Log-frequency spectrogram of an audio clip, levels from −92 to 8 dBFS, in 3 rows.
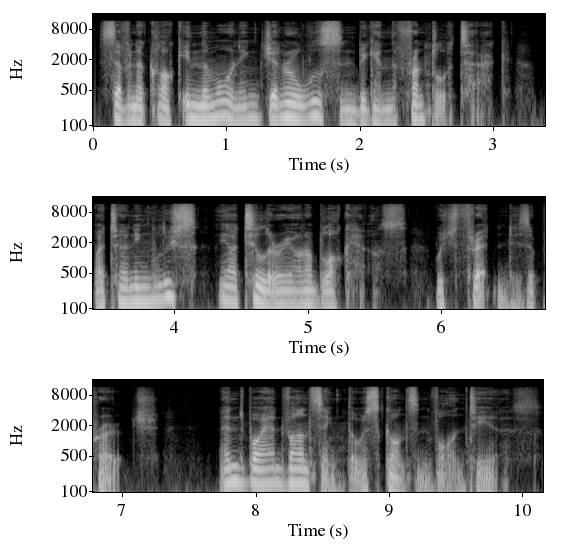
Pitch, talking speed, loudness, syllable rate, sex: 125 Hz, 185 wpm, -21 LUFS, 6.3 syllables/s, male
